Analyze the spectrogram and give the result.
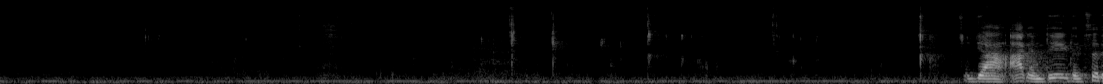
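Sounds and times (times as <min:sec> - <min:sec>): quiet chewing of food: 0:01.2 - 0:09.7
wet mouth smacks and clicks: 0:05.1 - 0:06.9.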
